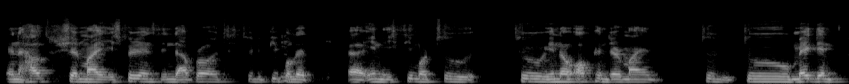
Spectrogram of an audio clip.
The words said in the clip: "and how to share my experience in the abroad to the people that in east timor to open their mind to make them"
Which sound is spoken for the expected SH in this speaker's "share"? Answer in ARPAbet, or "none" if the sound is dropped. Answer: SH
